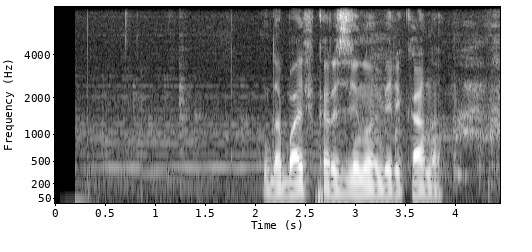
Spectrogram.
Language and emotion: Russian, neutral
